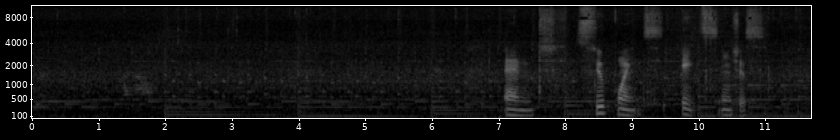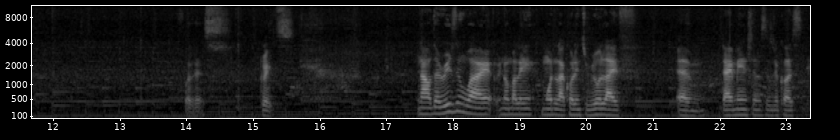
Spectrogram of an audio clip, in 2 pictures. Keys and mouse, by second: 2.7 BackSpace, 7.8-12.6 drag, 13.4-15.4 drag.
